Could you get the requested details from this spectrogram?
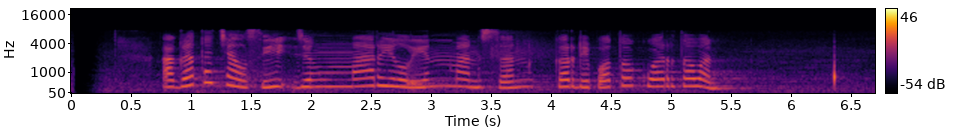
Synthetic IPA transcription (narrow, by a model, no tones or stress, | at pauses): ʔaɡat̪at͡ʃɛlsid͡ʒɨŋmaɾilinmansənkɨrdipɔt̪ɔkuwart̪awan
